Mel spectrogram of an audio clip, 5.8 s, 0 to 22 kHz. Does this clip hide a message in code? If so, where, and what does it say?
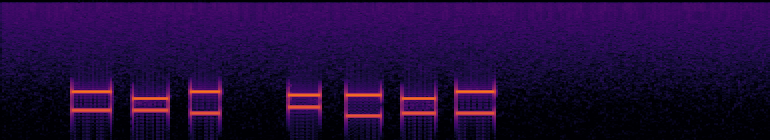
Yes: DTMF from 0.5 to 3.7 s, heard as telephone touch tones, dialled by hand, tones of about 260 ms. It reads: 976 0246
